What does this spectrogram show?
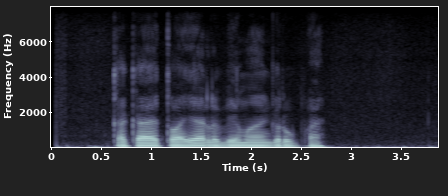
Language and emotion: Russian, neutral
